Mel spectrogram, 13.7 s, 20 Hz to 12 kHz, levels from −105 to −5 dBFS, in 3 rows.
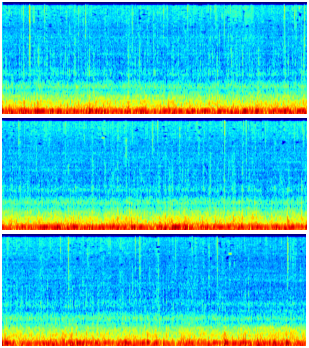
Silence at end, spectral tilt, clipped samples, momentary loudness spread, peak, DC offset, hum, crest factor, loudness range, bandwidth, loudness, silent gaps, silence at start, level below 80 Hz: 0 s; -8 dB/octave; under 0.1%; 4 LU; -4 dBFS; under 0.1%; none; 14 dB; 1 LU; 11 kHz; -21 LUFS; none; 0 s; -22 dBFS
